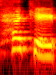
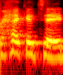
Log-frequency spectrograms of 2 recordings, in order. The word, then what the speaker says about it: Hecate: own book yet so it's Hecate or Hecate depending on what how you want to pronounce it but so she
